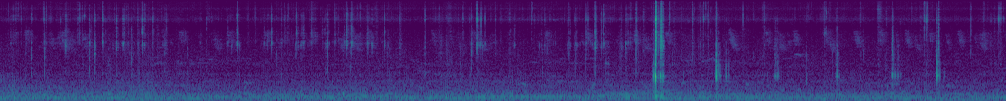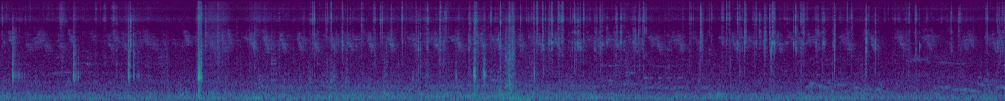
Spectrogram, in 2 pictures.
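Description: Small scissors snip and scrape at a cable, with faint crisp clicks.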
